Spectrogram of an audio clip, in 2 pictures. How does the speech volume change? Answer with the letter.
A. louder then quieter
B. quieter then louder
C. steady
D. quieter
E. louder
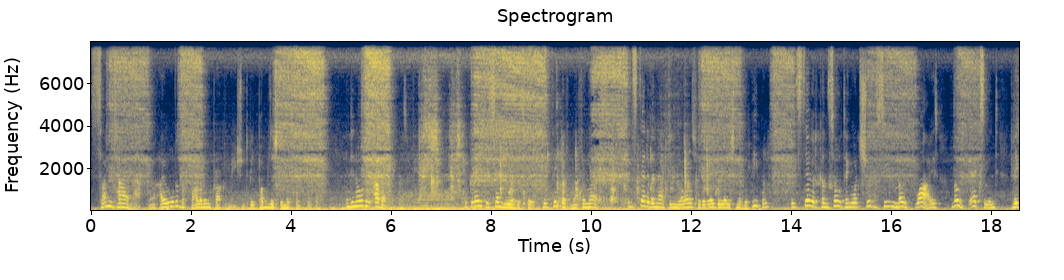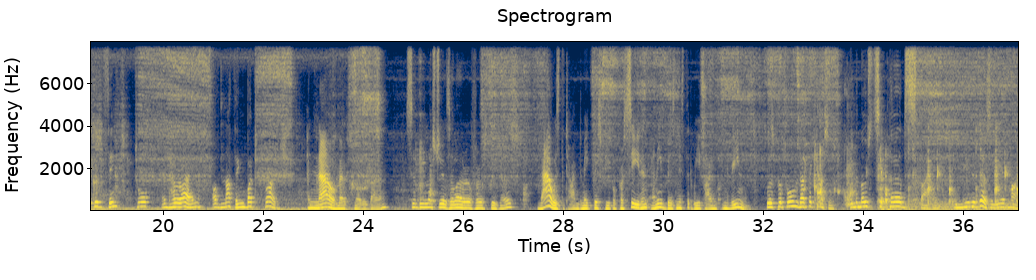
C.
